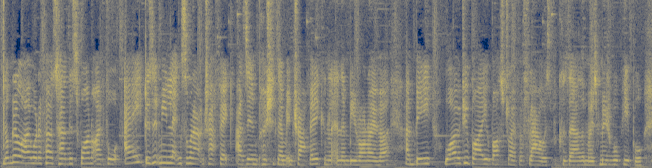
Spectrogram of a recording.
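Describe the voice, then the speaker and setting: A young woman with a southern English accent talks to her viewers in a fairly high voice. Her delivery is chatty and comedic, full of playful sarcasm and mild swearing, with music faintly behind her. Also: fairly even intonation, fast, few pauses. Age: young adult. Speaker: vlogger.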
